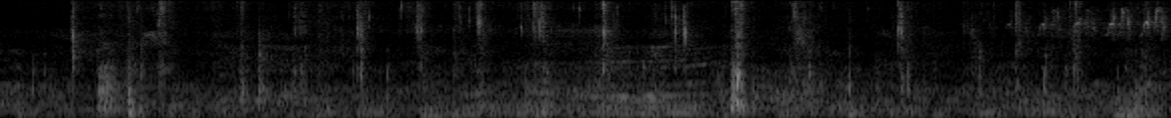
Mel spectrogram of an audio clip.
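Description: Close-up chewing and wet mouth sounds of someone eating rice by hand: irregular smacking clicks, with one sharper click about four and a half seconds in.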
